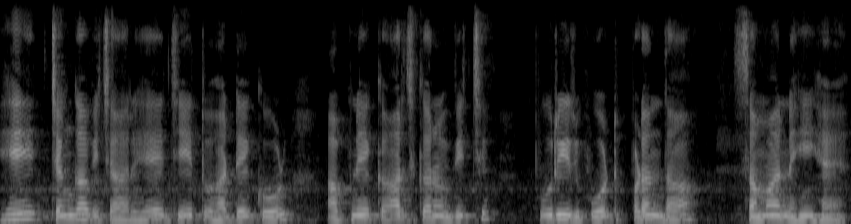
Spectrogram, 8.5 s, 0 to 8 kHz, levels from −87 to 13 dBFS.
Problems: constant background noise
